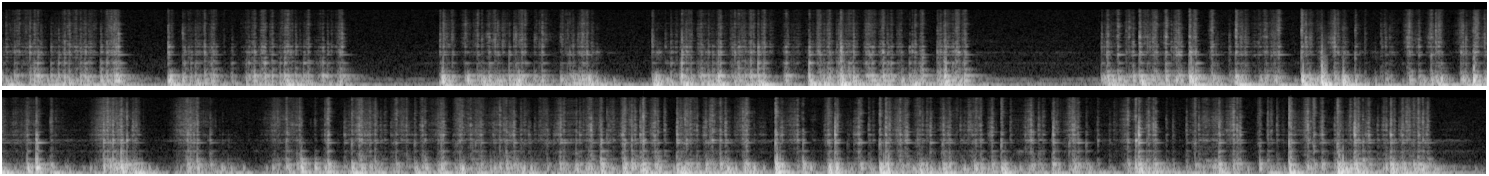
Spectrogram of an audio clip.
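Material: Plastic.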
